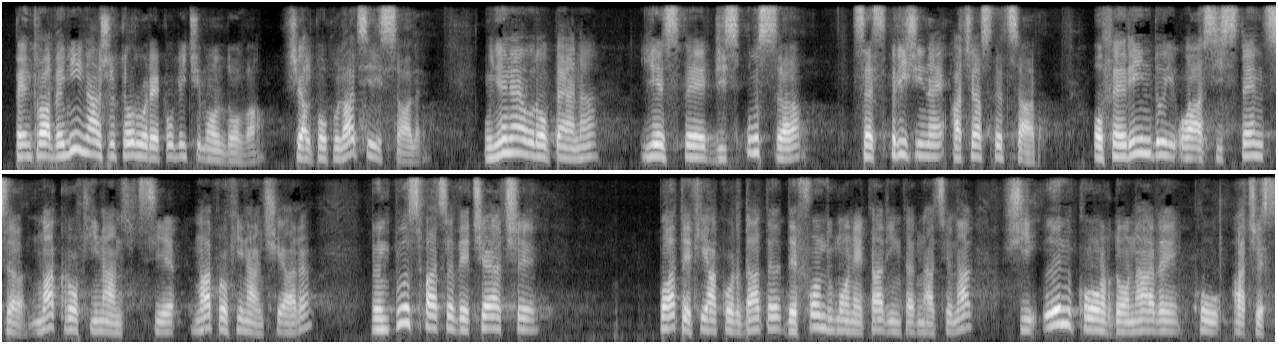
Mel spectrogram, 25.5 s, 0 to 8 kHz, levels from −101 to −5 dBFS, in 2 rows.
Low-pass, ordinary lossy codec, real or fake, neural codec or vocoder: 7.2 kHz; none; fake; codec, 16 kHz in and 24 kHz out, 1.1 kbps, FireRedTTS-2 codec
